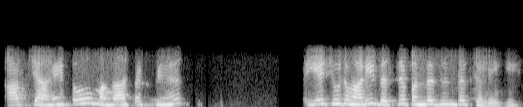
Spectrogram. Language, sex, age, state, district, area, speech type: Hindi, female, 18-30, Madhya Pradesh, Gwalior, rural, conversation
